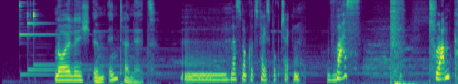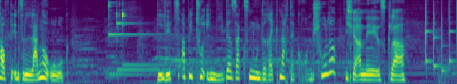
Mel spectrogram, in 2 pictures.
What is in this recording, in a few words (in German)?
Radiospot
